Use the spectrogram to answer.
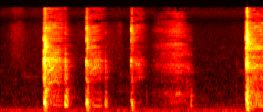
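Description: A person coughs hard with something caught in the throat, a series of sharp, uneven coughs with throat clearing, loud and close against a quiet background.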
